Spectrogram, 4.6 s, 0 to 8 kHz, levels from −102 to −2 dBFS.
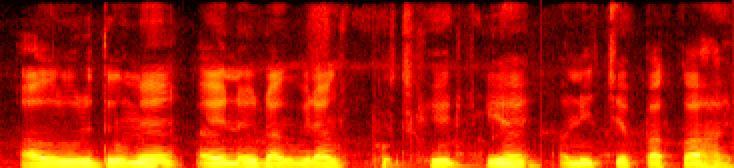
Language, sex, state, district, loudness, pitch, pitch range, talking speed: Magahi, male, Bihar, Jahanabad, -24 LUFS, 140 Hz, 130-145 Hz, 210 wpm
